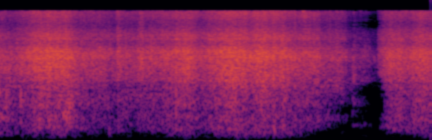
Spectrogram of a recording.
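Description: A thin plastic shopping bag rustling and crinkling as a hand rummages inside it, fading out near the end.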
